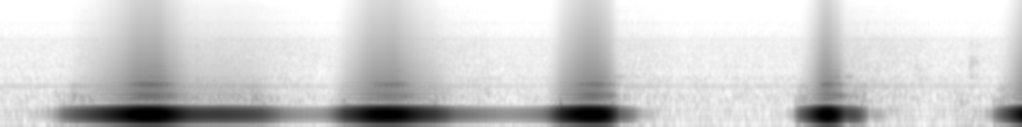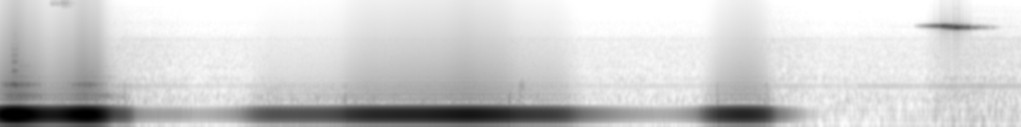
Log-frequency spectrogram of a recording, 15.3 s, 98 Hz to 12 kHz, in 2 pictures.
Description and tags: larsen low + hi freq
low and hi frequency larsen effects
recorded with Rode NTG2 connected to Motu Ultralite MK4
recording, microphone, rec, studio, frequency, mic, larsen, audio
